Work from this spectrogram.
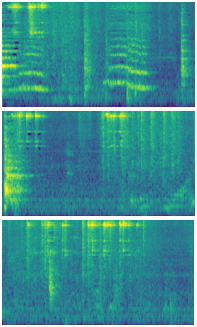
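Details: A pet dachshund whining for breakfast while another barks: high, wavering whimpers open the clip, followed by a single loud bark and then quieter, scattered yips and whines.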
